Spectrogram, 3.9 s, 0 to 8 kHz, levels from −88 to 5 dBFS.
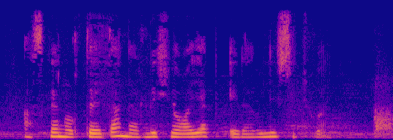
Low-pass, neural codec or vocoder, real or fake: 7.2 kHz; none; real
